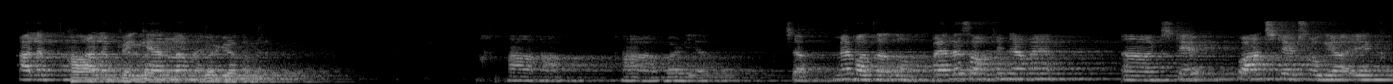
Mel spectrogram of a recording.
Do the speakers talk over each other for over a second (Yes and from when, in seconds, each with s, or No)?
Yes, from 0.9 s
